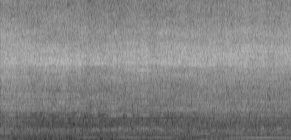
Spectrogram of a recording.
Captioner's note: saw buzzing continues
